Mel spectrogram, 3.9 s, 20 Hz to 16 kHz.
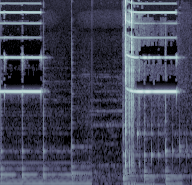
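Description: The buzzer of an IC 555 vibration detection alarm circuit gives off steady, shrill electronic tones that cut out briefly and resume in pulsing bursts, close and fairly loud with no voices.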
